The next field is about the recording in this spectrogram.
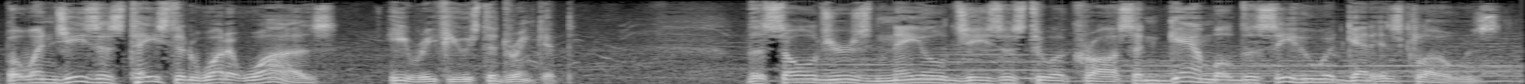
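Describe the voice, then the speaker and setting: A man narrating a dramatized Bible as expressive, scripted storytelling. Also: on the low side, vocal fry. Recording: music behind.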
